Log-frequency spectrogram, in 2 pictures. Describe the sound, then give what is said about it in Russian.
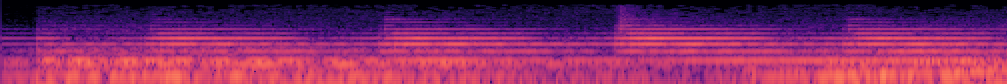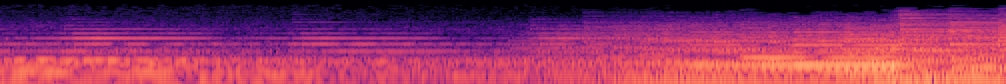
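Slow, measured strokes of the large Selikhovo church bell toll from afar, ringing for a church service, each deep, humming tone ringing on and overlapping the next, swelling a little louder toward the end. No voices. “Откуда-то издалека, с неба, доносились мерные удары большого селиховского колокола.”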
